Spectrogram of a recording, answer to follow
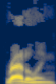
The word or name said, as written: rattling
